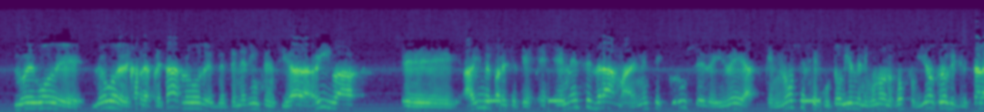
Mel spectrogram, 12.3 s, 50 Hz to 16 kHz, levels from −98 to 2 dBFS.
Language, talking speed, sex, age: Spanish, 200 wpm, male, 40-59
